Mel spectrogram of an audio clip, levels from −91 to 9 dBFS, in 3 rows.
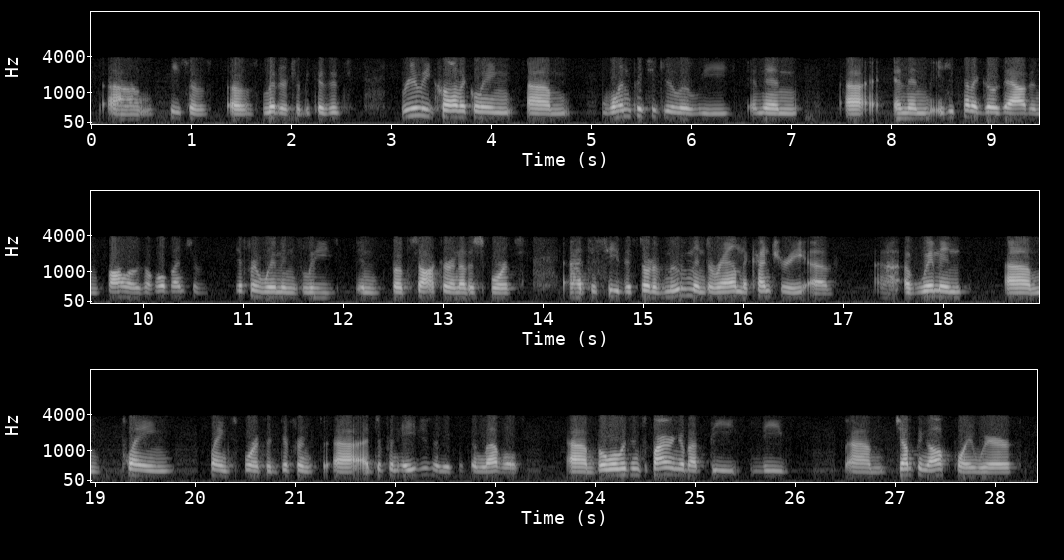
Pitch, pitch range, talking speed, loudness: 140 Hz, 130-160 Hz, 165 wpm, -28 LUFS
